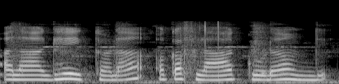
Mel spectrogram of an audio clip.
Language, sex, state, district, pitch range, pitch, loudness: Telugu, male, Andhra Pradesh, Sri Satya Sai, 215-235 Hz, 220 Hz, -16 LUFS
